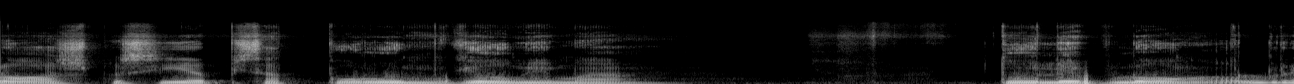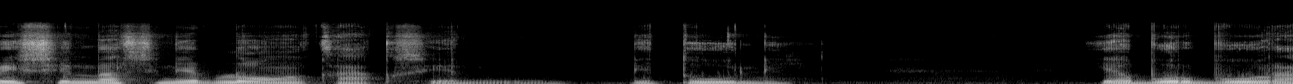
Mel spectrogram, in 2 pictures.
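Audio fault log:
Throughout, wrong sample rate: the speech crawls at one third of its proper speed and sits about 19 semitones low, deep and dragging. Speed and pitch fall together with no conversion, which fits 48 kHz material played back at 16 kHz.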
